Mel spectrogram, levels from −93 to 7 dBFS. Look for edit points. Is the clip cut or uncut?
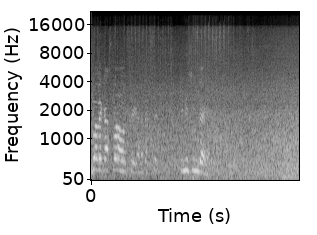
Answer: uncut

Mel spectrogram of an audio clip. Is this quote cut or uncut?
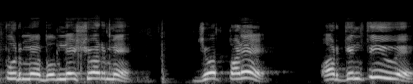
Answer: uncut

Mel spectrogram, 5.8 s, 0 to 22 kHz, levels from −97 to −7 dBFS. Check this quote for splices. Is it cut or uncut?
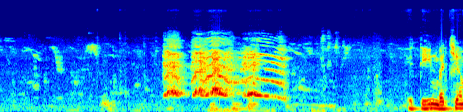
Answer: uncut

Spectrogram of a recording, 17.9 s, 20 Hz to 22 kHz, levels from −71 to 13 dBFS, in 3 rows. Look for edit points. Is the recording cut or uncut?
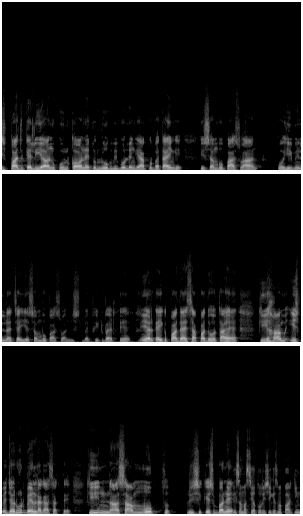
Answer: cut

